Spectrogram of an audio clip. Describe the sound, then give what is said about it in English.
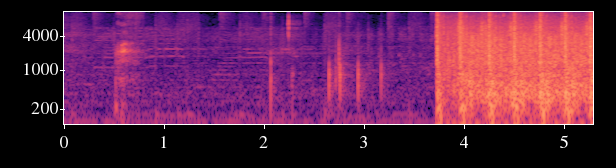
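Gunfire effect for a shot from an AR rifle during a tabletop role-playing game: a few faint clicks, then a sudden loud burst of dense, crackling noise that holds to the end. “So he's going to take a pot shot with the AR.”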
